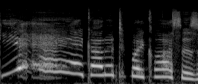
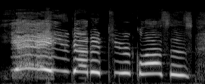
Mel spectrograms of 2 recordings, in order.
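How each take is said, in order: First: High-pitched retold celebration; son's excited cheer. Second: High, loud echoing cheer; loud, squealed retold celebration; joyously happy. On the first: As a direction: imitate a thrilled son cheering. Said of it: "and then he's like". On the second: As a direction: cheer back with hammed-up joy. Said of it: "joyously happy".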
